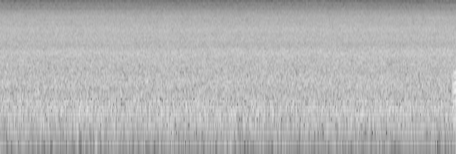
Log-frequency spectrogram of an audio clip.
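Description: Large waterfall rushing: a steady, even noise of falling water.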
